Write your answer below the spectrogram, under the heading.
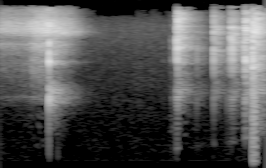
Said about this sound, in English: It's already fizzing inside the can, you know. It's there, you go. Right, so we open the can of Coke. I think this is safe.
